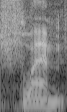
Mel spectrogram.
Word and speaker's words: phlegm: I think there's a G in there. Silent G?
